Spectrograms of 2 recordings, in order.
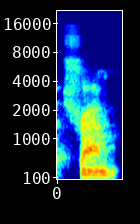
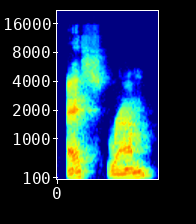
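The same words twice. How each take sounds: First: "sram" run together as one syllable; sram as one word. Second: "S ram" with the S spelled out as ess; S ram, letter separate. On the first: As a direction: say "sram" as a single word, shram. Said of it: "the right way to pronounce". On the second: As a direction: say "S ram" in two parts, ess then ram. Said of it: "as some people say". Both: Shown as a demonstration.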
